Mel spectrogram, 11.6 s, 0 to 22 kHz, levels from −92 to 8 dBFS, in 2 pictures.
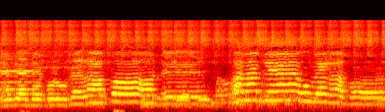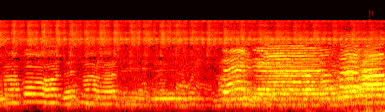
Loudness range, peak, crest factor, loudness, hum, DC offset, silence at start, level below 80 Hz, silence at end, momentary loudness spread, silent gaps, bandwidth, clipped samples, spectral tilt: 6 LU; 0 dBFS; 16 dB; -16 LUFS; none; under 0.1%; 0 s; -54 dBFS; 0 s; 10 LU; none; 11.5 kHz; under 0.1%; -1 dB/octave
